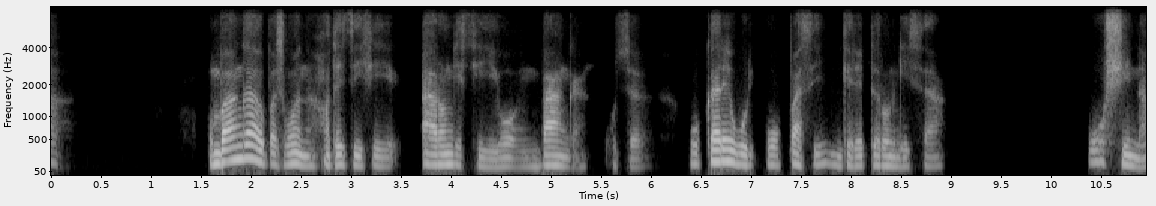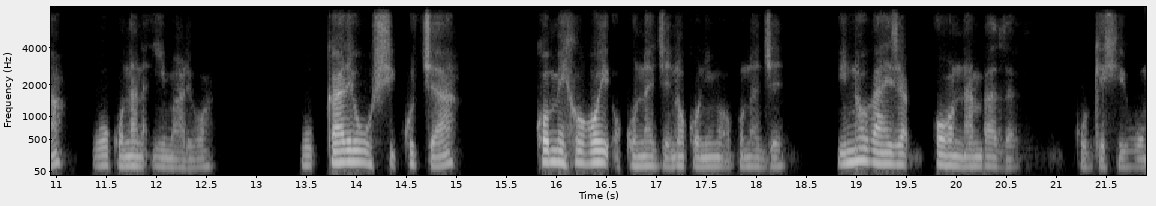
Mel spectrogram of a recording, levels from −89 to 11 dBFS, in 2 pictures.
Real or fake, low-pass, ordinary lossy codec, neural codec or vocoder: fake; 7.2 kHz; Opus, 16 kbps; codec, 16 kHz, about 1 kbps, DyCAST, with the encoder's durations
